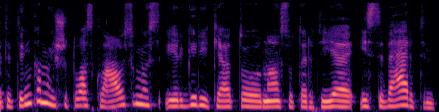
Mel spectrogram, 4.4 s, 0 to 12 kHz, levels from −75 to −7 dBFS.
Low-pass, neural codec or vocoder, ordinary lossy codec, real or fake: 10.8 kHz; vocoder, 44.1 kHz, 128 mel bands, Pupu-Vocoder; MP3, 64 kbps; fake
